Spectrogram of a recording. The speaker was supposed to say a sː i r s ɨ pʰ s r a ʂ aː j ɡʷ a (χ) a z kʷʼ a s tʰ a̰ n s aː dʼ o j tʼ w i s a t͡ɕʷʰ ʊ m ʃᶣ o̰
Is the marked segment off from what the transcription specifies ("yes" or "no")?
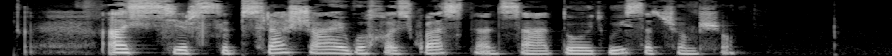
no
